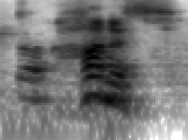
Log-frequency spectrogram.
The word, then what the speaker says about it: Hannes: um it's a honey so is that you pronounce it correctly harness harness yep cool well thank you so much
